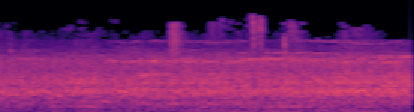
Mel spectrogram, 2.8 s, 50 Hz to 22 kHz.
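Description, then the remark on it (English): A huge crowd of about 200,000 people in Cairo roars its victory cry as Mubarak's rule comes to an end in February 2011: a dense, unbroken wall of voices, steady and loud throughout with no single speaker standing out, like a vast outdoor gathering cheering together. “today was labelled a day of confrontation and Hosni Mubarak could no longer stand up to the 200,000 people that are just roaring their victory cry.”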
